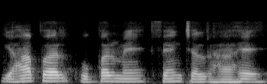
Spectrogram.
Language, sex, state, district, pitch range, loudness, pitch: Hindi, male, Arunachal Pradesh, Lower Dibang Valley, 125-140 Hz, -20 LUFS, 135 Hz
